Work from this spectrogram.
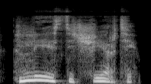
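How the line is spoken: Breathless exhale. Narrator (Russian): выдохнул Тоник

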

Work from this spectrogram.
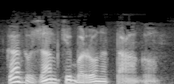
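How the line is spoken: Sigh. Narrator (Russian): вздохнула она

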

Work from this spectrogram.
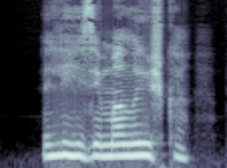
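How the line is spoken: Habitual, plain. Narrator (Russian): по привычке проговорил он

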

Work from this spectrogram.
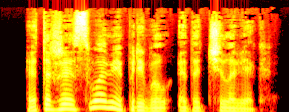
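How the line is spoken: Curious inquiry. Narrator (Russian): поинтересовался я

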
